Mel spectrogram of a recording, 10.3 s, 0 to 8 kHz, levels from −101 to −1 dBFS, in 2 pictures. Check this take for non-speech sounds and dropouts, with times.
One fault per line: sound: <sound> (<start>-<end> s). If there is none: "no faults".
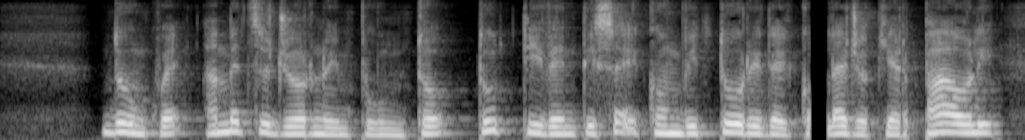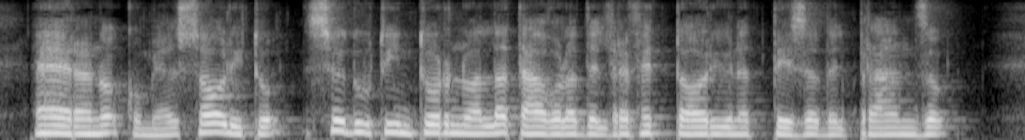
sound: dropout (4.0-4.1 s)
